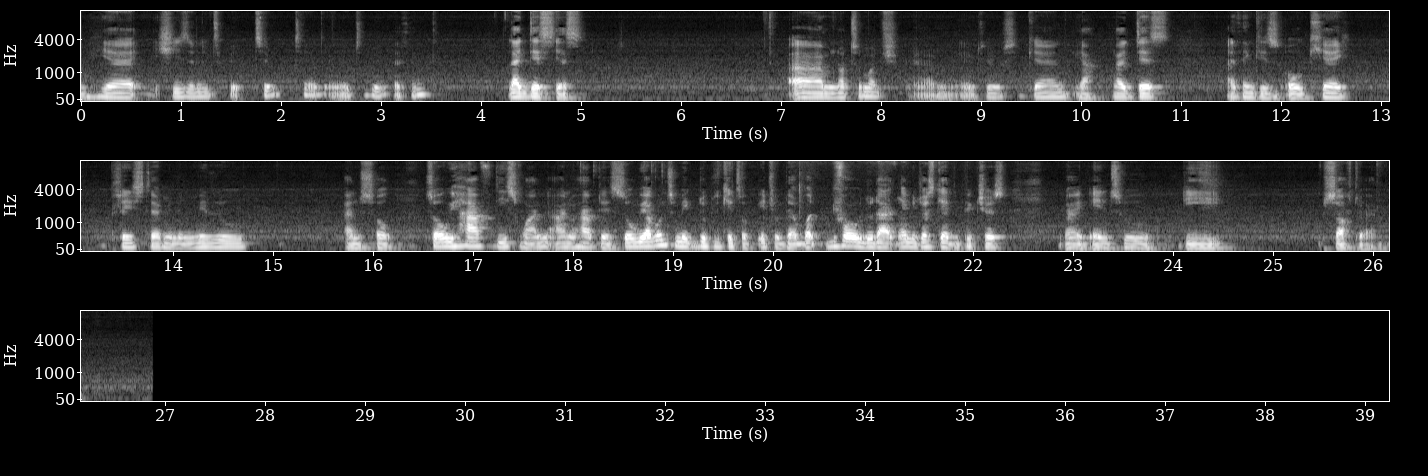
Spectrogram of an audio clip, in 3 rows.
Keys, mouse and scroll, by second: 11.4 shift+click, 25.9 ctrl+shift+p, 26.8 double click, 27.3-28.5 scroll down 1, 31.3 shift+click, 34.0 shift+click, 35.5 alt+Tab, 36.0 ctrl+shift+p, 37.3 double click.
